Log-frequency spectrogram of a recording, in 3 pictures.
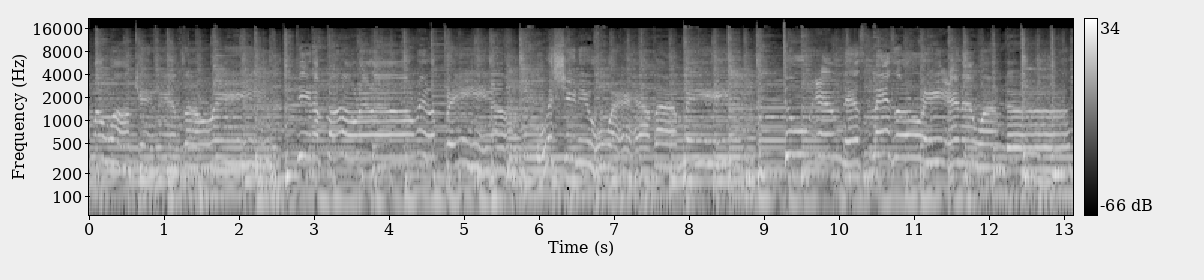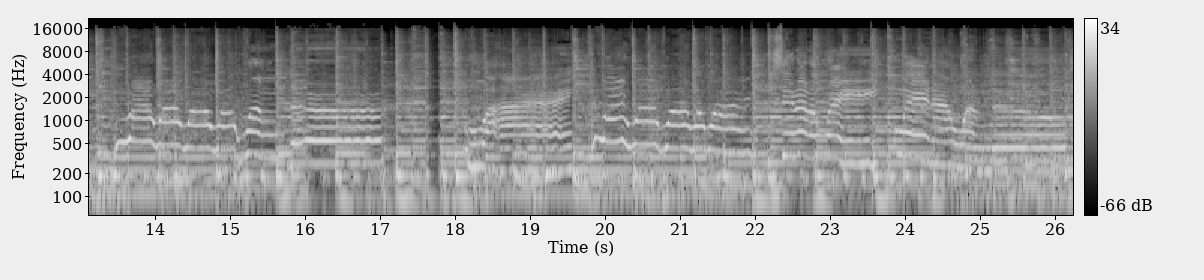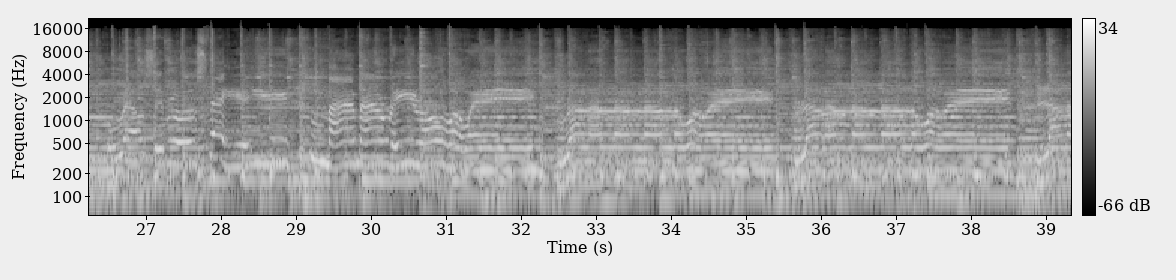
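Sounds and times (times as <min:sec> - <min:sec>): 
upbeat 1960s pop-rock song with vocal guitar bass and drums: 0:00.0 - 0:39.3.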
